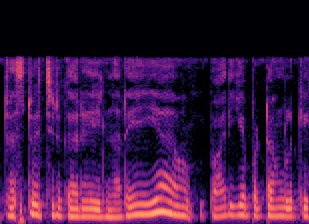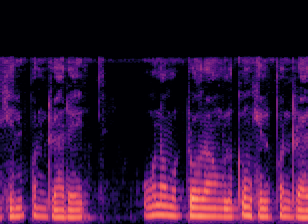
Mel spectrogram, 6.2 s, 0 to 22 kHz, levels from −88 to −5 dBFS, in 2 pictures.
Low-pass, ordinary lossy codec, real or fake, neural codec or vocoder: none; none; fake; codec, 16 kHz, 4 kbps, X-Codec, WavLM features, trained on Multilingual LibriSpeech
